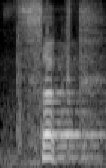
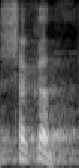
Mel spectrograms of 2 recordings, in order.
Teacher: क अल्प प्राण है, ख महाप्राण है, तो ख महाप्राण हो गया, महाप्राण से क में बदल गया, मतलब अल्प प्राण में बदल गया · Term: अल्प प्राणीकरण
